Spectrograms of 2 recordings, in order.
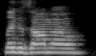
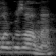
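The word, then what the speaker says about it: Leguizamo: everybody's gonna yell at me and that's a-okay legazamo oh John leguizama yeah did I say his name right for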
